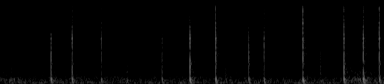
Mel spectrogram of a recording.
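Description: Long painted nails of both hands tap on a solid, dark brown wooden tabletop, giving 12 quiet, irregular clicks. Each click is short and dry, with a low knock near 184 Hz and a bright tick on top, separated by near silence.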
